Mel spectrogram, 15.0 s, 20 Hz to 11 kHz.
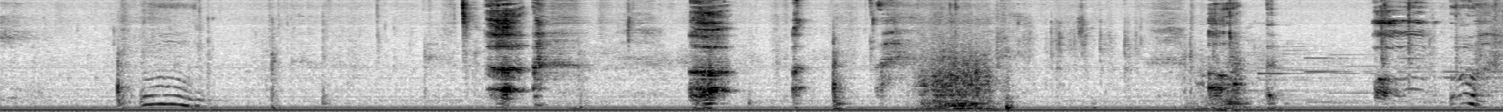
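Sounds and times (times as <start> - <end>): person burping: 4.8 - 5.5, 6.9 - 8.1.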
